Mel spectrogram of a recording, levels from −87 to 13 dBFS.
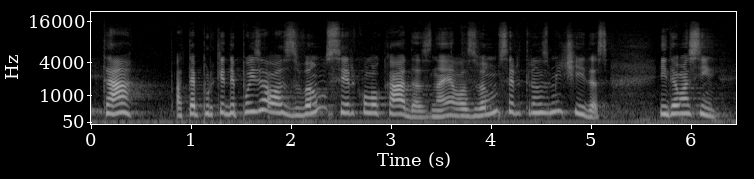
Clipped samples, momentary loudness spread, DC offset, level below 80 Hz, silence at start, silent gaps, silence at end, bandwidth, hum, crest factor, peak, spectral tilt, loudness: under 0.1%; 8 LU; under 0.1%; -56 dBFS; 0 s; none; 0 s; 16.5 kHz; none; 20 dB; -10 dBFS; -3.5 dB/octave; -30 LUFS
